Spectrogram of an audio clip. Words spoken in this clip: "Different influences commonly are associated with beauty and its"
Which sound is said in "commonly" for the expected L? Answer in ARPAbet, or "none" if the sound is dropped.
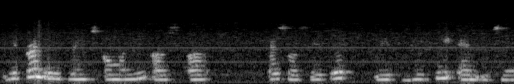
none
